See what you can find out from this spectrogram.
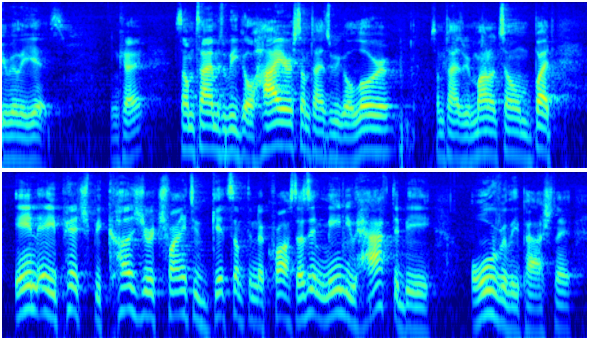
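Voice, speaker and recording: A man leading a pitch workshop, coaching students and often checking in with "right?". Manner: frequent "right?" check-ins, encouraging. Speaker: workshop instructor. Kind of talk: coaching feedback in class.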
